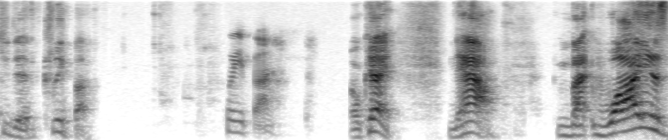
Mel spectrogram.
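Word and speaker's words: קליפה: How do you pronounce it? exactly like you did, Klipa.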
